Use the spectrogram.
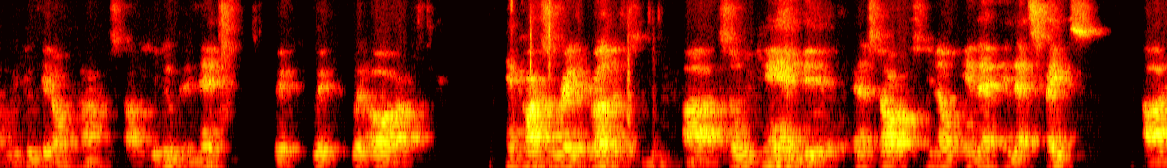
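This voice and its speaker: Man, lowish voice, halting deliberate remarks, very echoey, distant mic. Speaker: panel moderator, community advocate. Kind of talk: unscripted public event remarks. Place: room at a live community event. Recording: echoey room, distant mic, background noise.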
